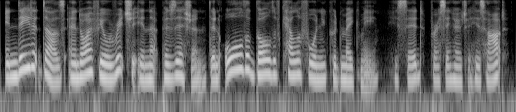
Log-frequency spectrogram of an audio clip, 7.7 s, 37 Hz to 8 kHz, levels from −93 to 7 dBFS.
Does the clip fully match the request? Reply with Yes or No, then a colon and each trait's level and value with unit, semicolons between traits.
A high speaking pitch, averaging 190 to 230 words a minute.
Yes: high, 195 Hz; average, 200 wpm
